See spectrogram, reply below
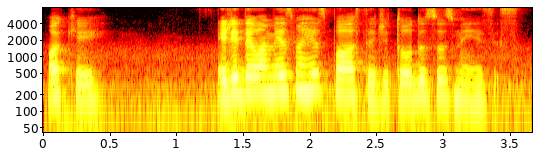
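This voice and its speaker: Brazilian woman narrating fiction, medium pitch. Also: fairly quick. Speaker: podfic narrator. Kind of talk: scripted audiobook narration.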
